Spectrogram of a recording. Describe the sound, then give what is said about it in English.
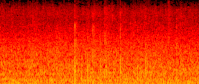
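Steady rain patters on a hard surface on a street in Paris, a dense, even hiss with a few sharper drops ticking through it. Soft and continuous, with no voices. “We laugh and talk about her day, she hears the rain, and even though I forgot my umbrella, I tell her, yes, I have one.”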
